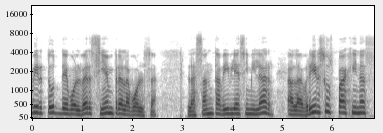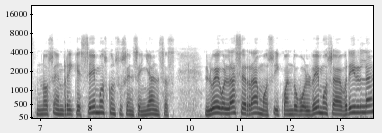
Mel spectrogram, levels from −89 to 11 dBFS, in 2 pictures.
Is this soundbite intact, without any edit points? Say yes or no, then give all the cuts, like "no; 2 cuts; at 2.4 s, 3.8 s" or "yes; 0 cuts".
no; 1 cut; at 5.1 s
